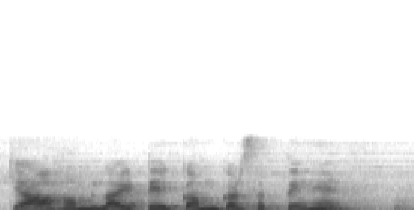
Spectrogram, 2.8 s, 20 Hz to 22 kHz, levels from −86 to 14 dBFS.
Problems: constant background noise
